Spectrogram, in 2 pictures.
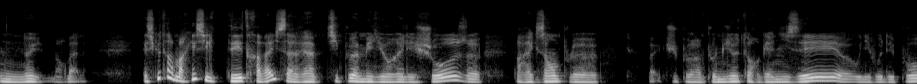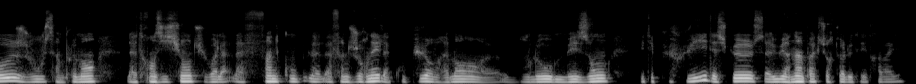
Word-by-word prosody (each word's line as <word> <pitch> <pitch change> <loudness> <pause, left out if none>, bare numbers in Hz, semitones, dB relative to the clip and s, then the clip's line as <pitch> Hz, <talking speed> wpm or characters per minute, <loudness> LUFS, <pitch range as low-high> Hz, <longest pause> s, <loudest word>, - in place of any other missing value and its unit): Mmh, 120 -3 +1
oui. 130 -2 +2
Normal. 130 +1 -11 0.6
Est-ce - - -2
que 285 - +4
tu - - -14
as - - +9
remarqué 250 - +5
si 255 -8 +3
le 155 - +1
télétravail 150 - +4
ça 160 - +2
avait 120 0 +1
un 125 - +4
petit 125 +4 -7
peu 145 +2 +3
amélioré 120 -2 +2
les 115 0 -2
choses, 150 +8 +3
heu? 120 -2 0 0.3
Par 120 -2 -6
exemple, 130 +2 +1
heu, 110 -1 -1 0.5
heu, - - -12
tu 125 - -13
peux 115 -1 -5
un 110 - -3
peu 120 +2 -3
mieux 125 +2 +3
t'organiser, 130 +7 +2
heu, 125 -3 -1
au 120 -1 -5
niveau 115 +1 -5
des 115 0 -5
pauses 140 +1 +2
ou 125 0 -5
simplement 120 +2 -3 0.3
la 115 -3 -8
transition. 120 +3 -1
Tu 130 -3 -14
vois? 120 0 -5
La 120 +1 -8
la 120 -4 -12
fin 135 +4 -2
de 130 - 0
cou 135 -2 -7
la 130 -3 -6
la 125 - -10
fin 120 - -9
de - - -3
journée. 130 +5 +1
La 130 - -8
coupure 125 +4 -5
vraiment, 120 +1 -5
heu, 105 - -19 0.3
boulot, 120 +2 0
maison, 120 +4 0 0.3
était 125 - -14
plus 120 - -24
fluide, 155 +9 -1
est-ce 125 - -5
que 145 0 +4
ça 135 -3 -8
a - - -3
eu 125 +1 +1
un 120 +2 0
impact 130 0 +1
sur 125 -3 -11
toi 120 - -6
le 115 - -7
télétravail? 120 +2 -17
125 Hz, 230 wpm, -21 LUFS, 120-135 Hz, 0.6 s, as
